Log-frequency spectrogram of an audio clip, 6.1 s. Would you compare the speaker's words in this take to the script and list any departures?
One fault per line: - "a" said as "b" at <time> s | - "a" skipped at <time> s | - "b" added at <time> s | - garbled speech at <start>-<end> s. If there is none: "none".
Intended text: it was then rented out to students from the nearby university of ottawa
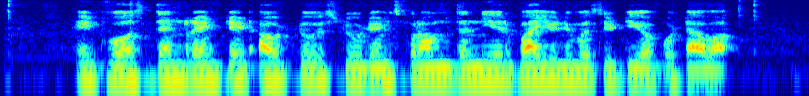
none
